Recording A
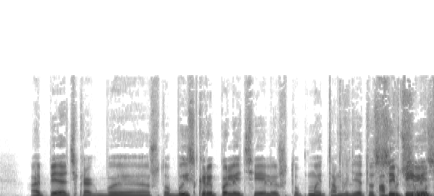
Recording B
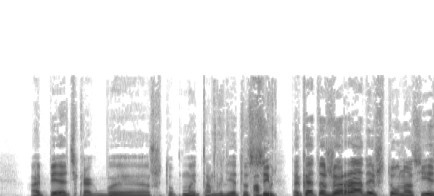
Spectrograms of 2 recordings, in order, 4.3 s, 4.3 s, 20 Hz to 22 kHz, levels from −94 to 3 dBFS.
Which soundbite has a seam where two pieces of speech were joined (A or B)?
B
